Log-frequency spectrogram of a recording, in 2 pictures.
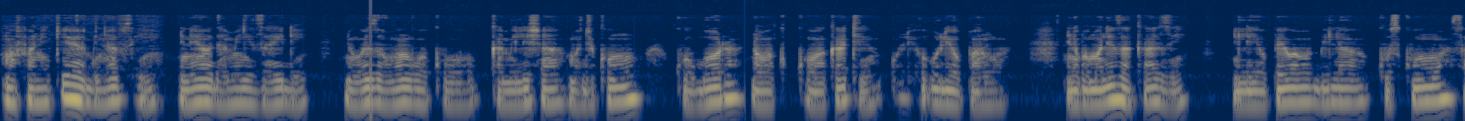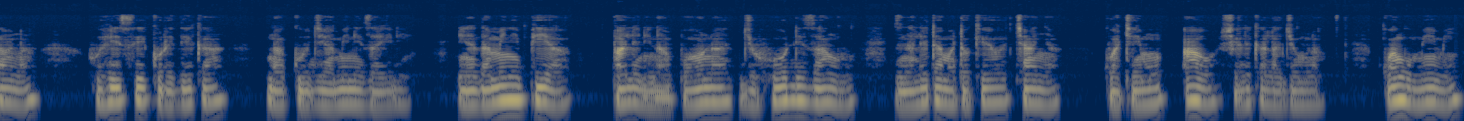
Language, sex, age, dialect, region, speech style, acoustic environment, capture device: Swahili, male, 25-34, Kenya - Nairobi Sheng-influenced, Kenya, relaxed, silence, desktop / Windows / Chrome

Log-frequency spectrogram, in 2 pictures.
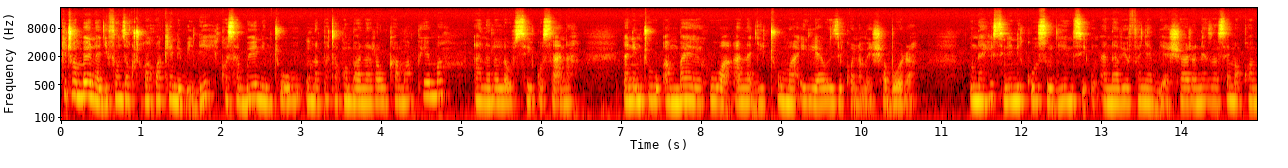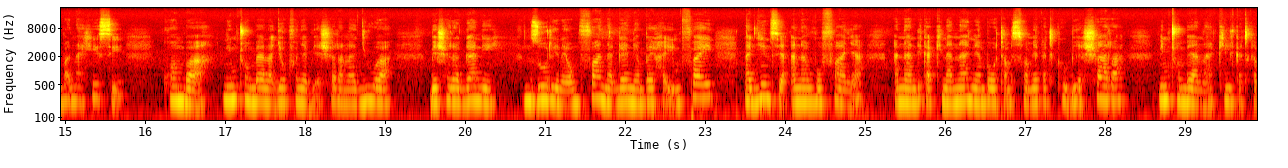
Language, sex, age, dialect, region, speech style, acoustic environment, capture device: Swahili, female, 25-34, Kenya - Mombasa, Kenya, excited; focused; happy, silence, desktop / Windows / Chrome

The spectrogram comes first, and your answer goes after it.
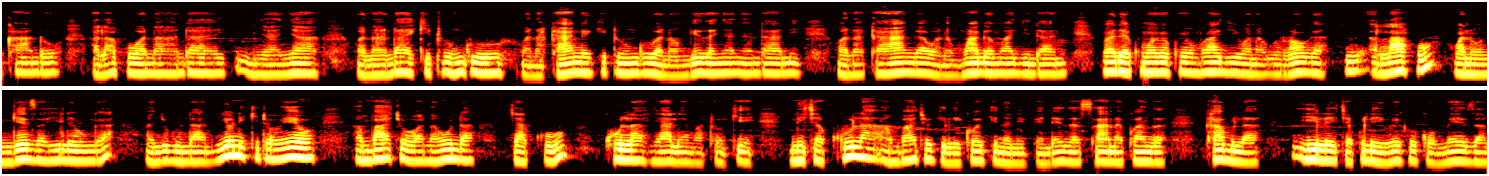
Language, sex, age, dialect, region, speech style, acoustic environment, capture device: Swahili, male, 25-34, Kenya - Mombasa, Kenya, happy; focused, people talking; traffic; construction; appliances; music, mobile / Linux / Chrome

